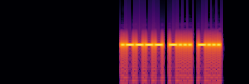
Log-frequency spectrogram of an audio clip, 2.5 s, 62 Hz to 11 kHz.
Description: Morse code, heard as a keyed tone, about 50 wpm, 700 Hz. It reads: 1BB
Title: Three Challenging Letter-Number Combinations 50wpm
